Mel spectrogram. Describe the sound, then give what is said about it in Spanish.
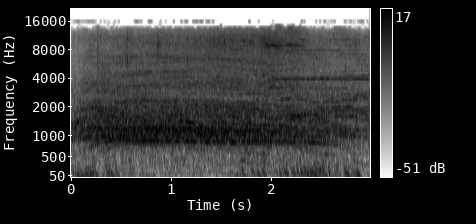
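A concert audience screams and cheers in a dense, steady roar that fills the whole stretch, loud, with high-pitched shrieks blending together and no clear pauses. “Yo también grito como ustedes, por dentro, sí, no puedo.”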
